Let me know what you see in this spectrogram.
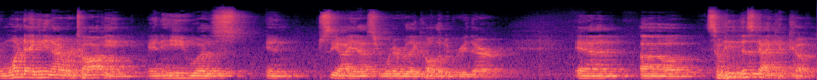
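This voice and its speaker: Amid noticeable background noise and audible room echo, a man speaks at medium pitch and a moderate pace with ordinary pitch variation. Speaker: software developer giving a meetup talk. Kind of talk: conference talk. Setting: meetup talk with audience. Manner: halting, many fillers and repeats.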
